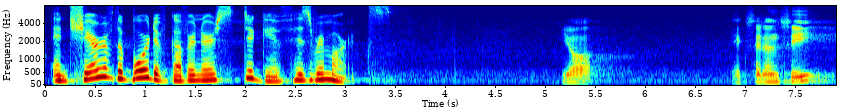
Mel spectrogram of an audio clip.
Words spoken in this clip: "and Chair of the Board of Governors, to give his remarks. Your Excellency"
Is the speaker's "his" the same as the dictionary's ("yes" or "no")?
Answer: yes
